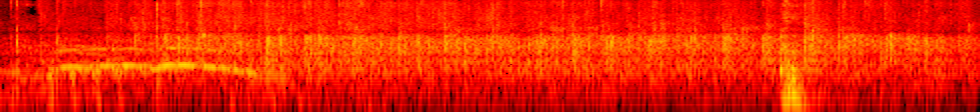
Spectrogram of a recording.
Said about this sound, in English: Do you know what? I thought you were going to start clapping for a minute and I was going to join in.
